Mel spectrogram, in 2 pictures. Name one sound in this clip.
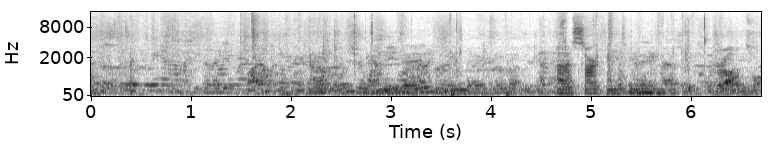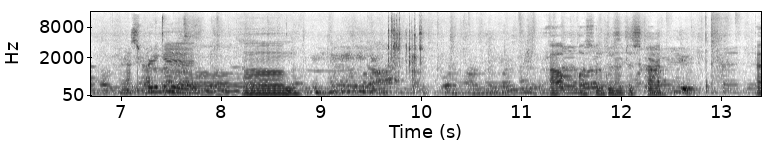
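Cards shuffle softly in hands.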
